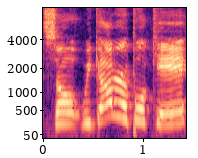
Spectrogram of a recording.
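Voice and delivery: put-on Midwestern accent pitched very high. Retelling own words as a theater senior giving directors gifts, Midwestern accent. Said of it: "and that's how I said it".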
